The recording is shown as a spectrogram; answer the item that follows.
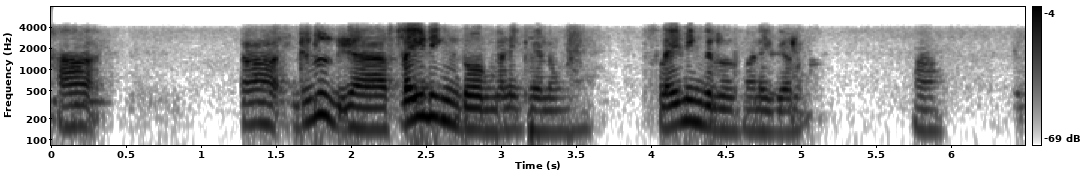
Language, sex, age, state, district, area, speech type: Tamil, male, 18-30, Tamil Nadu, Perambalur, urban, conversation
